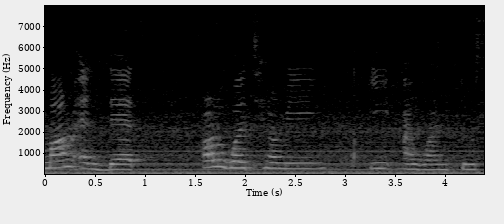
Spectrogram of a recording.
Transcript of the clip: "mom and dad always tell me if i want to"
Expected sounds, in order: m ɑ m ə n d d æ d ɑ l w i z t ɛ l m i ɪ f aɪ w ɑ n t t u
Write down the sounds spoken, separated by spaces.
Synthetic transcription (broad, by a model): m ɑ m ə n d d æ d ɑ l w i t ɛ l m i ɪ f aɪ w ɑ n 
